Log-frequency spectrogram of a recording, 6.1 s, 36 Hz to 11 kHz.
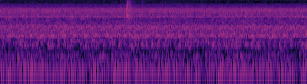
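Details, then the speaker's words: Diesel truck idling during an in-cab brake inspection, air built up after fanning to 90 psi: one short sharp air hiss as the compressor governor cuts out at 120–140 psi once fully charged, which is normal. "And then once you know that it's fully charged, is when you hear the burst of air, and that's when the governor cut kicks"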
